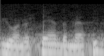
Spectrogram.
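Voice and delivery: ordinary talk, nothing marked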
